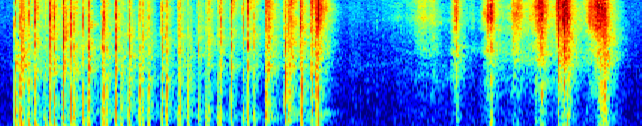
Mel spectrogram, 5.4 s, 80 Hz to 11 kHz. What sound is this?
Shuffling cards (riffle) 03
Sound of shuffling cards
riffle, shuffle, deck, card, mix, poker, shuffling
